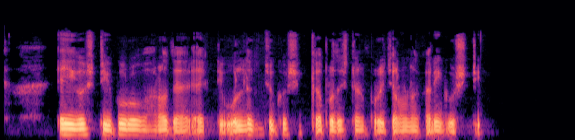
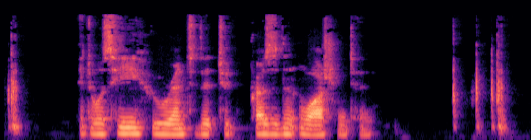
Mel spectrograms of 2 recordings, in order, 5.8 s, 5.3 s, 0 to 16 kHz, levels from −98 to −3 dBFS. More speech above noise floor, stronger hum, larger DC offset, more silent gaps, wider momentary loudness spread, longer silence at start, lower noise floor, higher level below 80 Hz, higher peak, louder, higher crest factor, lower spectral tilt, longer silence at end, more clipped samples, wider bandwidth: first, over 71 dB vs 60 dB; neither; neither; neither; second, 10 LU vs 19 LU; first, 0.55 s vs 0.05 s; first, under -90 dBFS vs -83 dBFS; about the same, -54 dBFS vs -54 dBFS; about the same, -2 dBFS vs -4 dBFS; first, -20 LUFS vs -24 LUFS; about the same, 18 dB vs 22 dB; first, -8 dB/octave vs -5 dB/octave; first, 0.95 s vs 0.25 s; neither; second, 7.4 kHz vs 11.5 kHz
